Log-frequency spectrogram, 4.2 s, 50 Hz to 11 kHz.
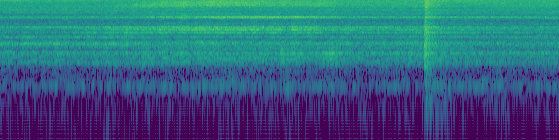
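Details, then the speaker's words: Tecumseh engine leak-down test at top dead center, 80 psi, engine not running: steady high airy hiss of air blowing out the exhaust, pointing to an exhaust valve leak; slight leak also at head and oil tube. "And it is just blowing out of the There we go. There. I got it to close up. So, it's definitely we got definitely have a valve issue of some kind."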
